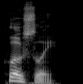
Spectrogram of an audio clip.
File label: "closely", english; 3000 words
